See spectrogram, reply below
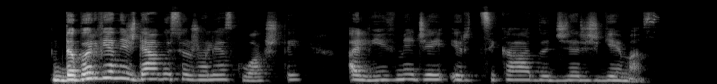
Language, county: Lithuanian, Šiauliai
